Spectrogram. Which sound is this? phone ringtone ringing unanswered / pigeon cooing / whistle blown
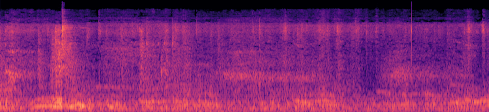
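pigeon cooing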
